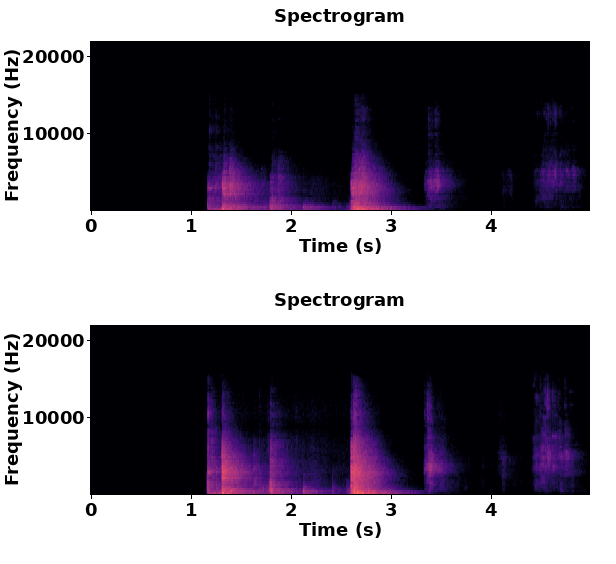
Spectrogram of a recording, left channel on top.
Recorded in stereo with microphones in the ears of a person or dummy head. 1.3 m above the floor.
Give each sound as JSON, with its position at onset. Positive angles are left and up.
{"t": 1.2, "sound": "a door slam", "side_deg": -65, "distance_m": 1.7}
{"t": 3.3, "sound": "a zipper", "side_deg": -50, "distance_m": 4.5}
